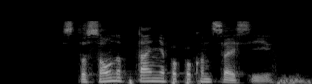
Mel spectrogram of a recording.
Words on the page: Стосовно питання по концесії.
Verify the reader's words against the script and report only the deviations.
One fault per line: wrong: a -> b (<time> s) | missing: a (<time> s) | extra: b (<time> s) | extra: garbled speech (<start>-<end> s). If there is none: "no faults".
extra: по (1.8 s)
